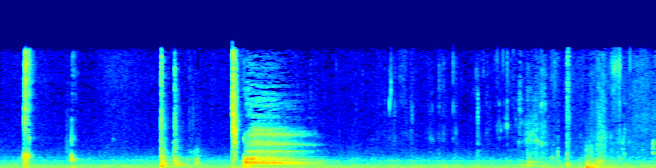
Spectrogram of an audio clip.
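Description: Close-up mouth sounds of a man drinking a shot of soju and eating: a few small lip and swallow clicks, a breathy exhale about two and a half seconds in, then soft chewing of a gwamegi wrap.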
